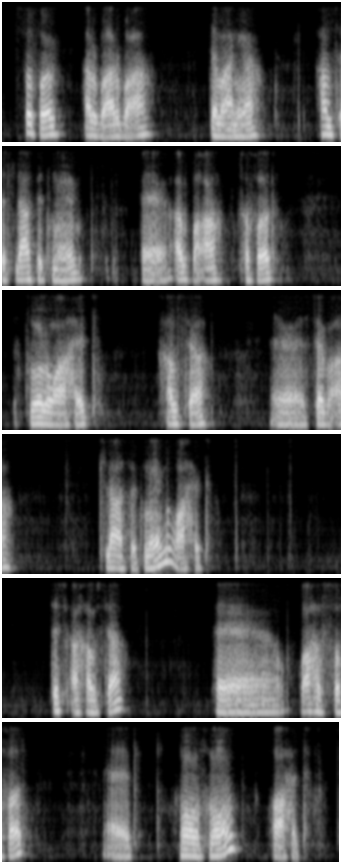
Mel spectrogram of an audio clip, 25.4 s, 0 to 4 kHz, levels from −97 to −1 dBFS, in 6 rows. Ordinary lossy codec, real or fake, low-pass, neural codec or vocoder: none; fake; 3.6 kHz; codec, 16 kHz, 4.8 kbps, FACodec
